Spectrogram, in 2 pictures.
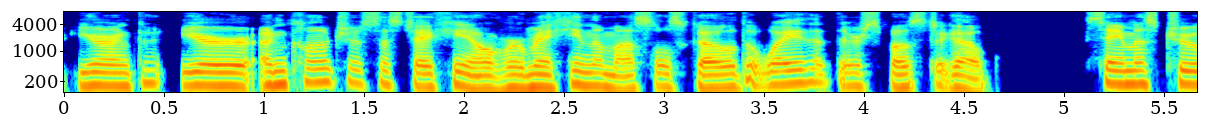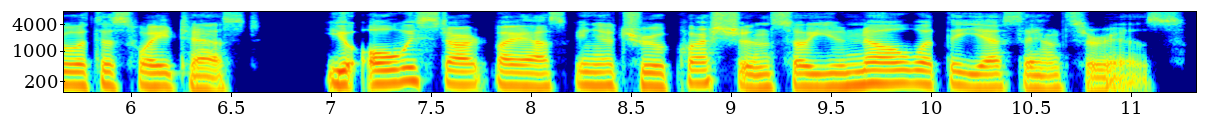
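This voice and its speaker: A woman hosting a spiritual podcast, calmly explaining a practice step by step in an instructive solo talk. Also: low-pitched, clear, resonant tone, no room sound, studio quality. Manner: calm, measured, guiding explanations. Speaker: spiritual teacher, podcast host.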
